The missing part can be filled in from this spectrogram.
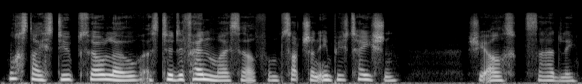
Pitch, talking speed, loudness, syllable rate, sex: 200 Hz, 165 wpm, -17 LUFS, 4.7 syllables/s, female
